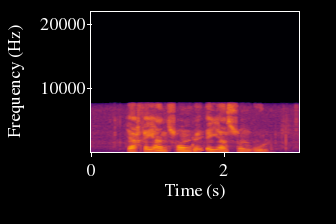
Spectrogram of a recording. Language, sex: Xhosa, female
